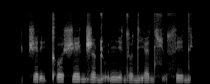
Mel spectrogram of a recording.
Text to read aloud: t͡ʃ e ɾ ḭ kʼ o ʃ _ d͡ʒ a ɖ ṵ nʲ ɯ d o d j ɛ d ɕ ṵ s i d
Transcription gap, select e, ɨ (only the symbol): e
